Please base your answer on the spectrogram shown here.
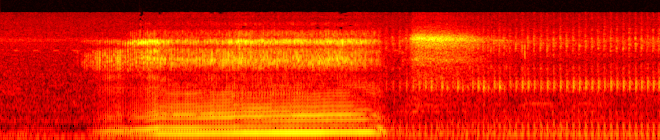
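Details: Sleeping bulldog Paisley lets out a single buzzy, steady snore lasting about a second and a half, with other sleeping bulldogs, Magoo and Bumbellina, nearby and a softer rhythmic breathing noise afterwards.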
